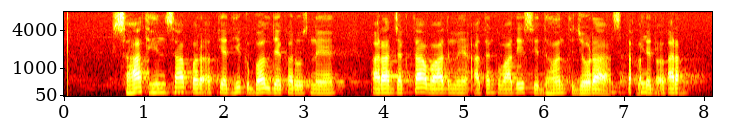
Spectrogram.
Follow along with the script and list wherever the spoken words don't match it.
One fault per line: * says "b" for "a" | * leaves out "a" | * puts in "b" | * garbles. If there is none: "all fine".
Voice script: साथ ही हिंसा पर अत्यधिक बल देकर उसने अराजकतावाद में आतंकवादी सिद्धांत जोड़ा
* leaves out "ही"
* garbles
